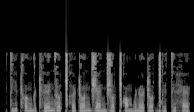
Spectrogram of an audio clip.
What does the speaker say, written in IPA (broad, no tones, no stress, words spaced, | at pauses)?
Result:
tiʈʰʌŋɡə ʈʰɛnzʌǁʰɜ ʈʌnd͡ʒæ nd͡ʒʌǁʰɒmbʌ ɳɜ ʈʌɡ͡ǁɛ tɪhæ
